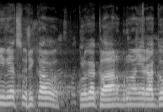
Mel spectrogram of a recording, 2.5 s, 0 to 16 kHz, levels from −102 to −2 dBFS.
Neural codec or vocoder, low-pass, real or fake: none; 14.4 kHz; real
